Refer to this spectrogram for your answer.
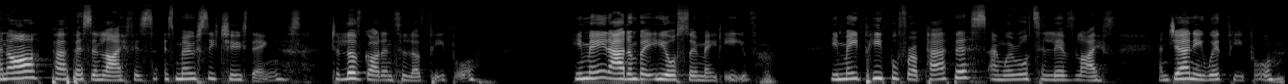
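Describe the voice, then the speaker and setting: A woman speaks in an English accent at a fairly high pitch and a moderate pace, with ordinary pitch variation and big swings in loudness. The recording is very clean with a silent background and a dry, close sound with no echo. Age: 30s. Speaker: charity manager giving a church sermon. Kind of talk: sermon.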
